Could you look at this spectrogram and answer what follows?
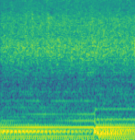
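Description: Rain falls steadily outside a café in the game Necrobarista, a soft continuous hiss under a sustained low musical drone that shifts pitch partway through.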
